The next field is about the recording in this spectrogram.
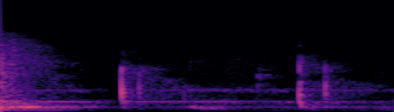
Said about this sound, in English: I'll see that the window is closed, Mrs. Webb.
